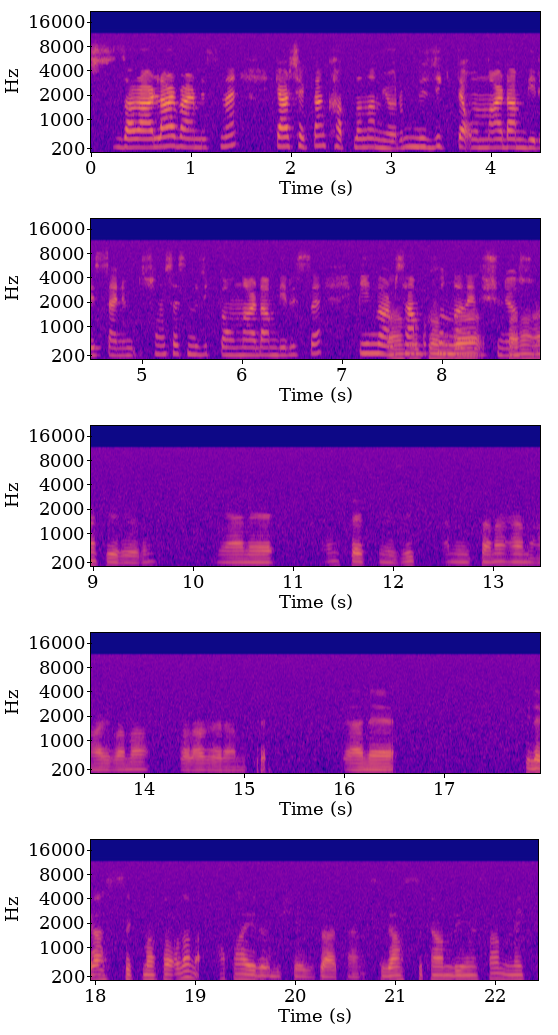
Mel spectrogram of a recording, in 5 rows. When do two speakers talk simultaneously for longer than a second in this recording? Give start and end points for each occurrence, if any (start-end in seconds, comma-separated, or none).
7.4-9.0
